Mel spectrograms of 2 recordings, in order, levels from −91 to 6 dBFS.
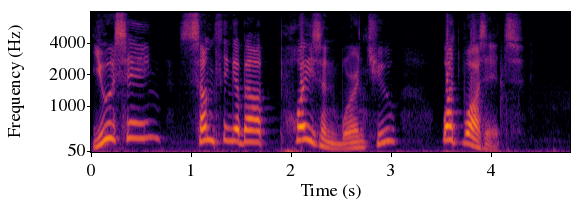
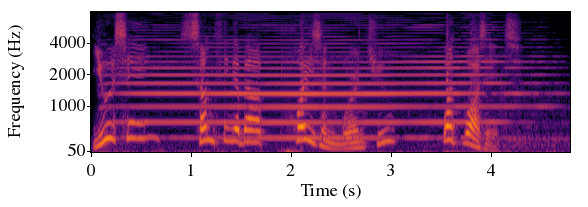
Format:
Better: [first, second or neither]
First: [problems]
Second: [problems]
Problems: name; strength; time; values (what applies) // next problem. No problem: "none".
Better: first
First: none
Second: background sound (Bowed string instrument); 5 dB below the speech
